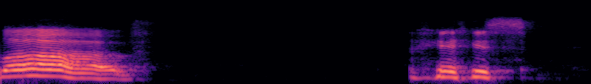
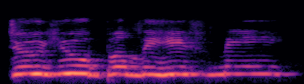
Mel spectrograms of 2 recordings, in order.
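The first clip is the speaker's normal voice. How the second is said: a softer, higher inner voice asking gently; a hint of an inner voice, softer and higher; voice of knowing; 6 semitones higher, 6 dB quieter than usual. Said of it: "If your knowing said to you and asked you".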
